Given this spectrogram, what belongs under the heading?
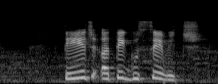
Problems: background sounds at intervals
